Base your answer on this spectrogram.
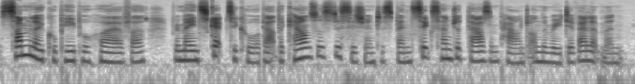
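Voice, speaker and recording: A woman reporter reading a scripted news voice-over in a measured, even way. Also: lowish voice.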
